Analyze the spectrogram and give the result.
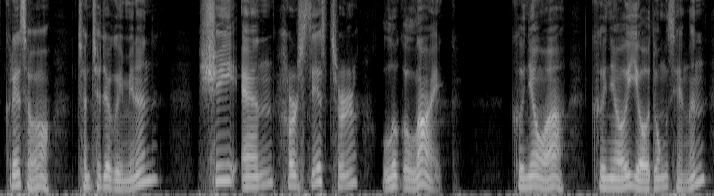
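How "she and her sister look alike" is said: very slow, deliberate example sentence; slow model reading. Shown as a demonstration. Teacher reading the example aloud to students, slow and clear. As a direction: spell each word out for learners.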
